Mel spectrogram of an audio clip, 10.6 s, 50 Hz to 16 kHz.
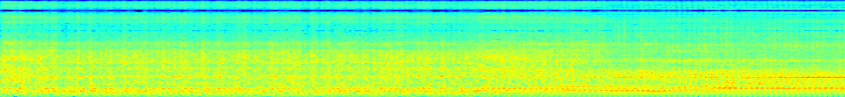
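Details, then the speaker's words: Mower engine, Briggs 14 hp OHV V-twin or Honda 13 hp OHV, after fuel was turned back on: even steady idle with no misses, knocks or surges; running properly. "turn it on runs fine this one here right at the moment so do a little demonstration this one working properly now"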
